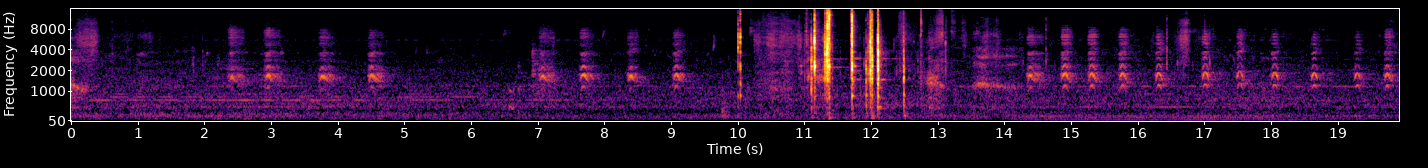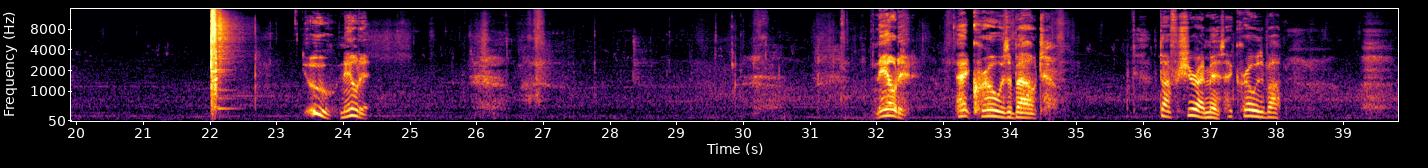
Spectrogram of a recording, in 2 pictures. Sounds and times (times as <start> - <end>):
Speech: 23.4 - 24.4, 32.0 - 32.6, 33.2 - 34.8, 36.2 - 38.1.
